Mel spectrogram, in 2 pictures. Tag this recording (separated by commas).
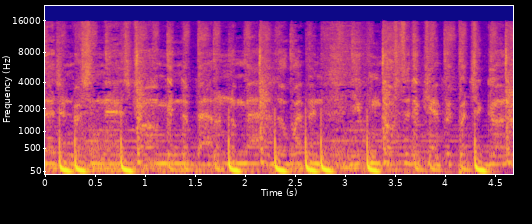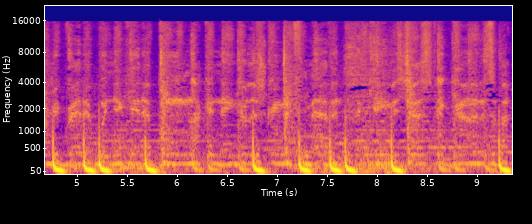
Hip hop music, Music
